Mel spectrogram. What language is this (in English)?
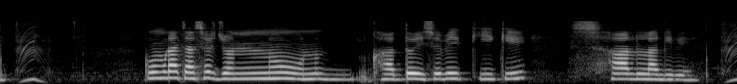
Bangla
